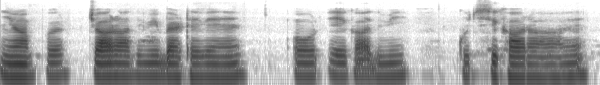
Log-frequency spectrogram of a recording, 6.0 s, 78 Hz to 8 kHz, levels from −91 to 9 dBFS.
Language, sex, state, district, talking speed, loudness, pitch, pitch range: Hindi, male, Uttar Pradesh, Saharanpur, 140 wpm, -21 LUFS, 130 Hz, 125-130 Hz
